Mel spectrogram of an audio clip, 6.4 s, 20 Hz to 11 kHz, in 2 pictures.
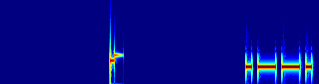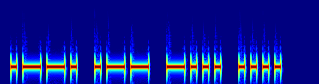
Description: Morse code, heard as a keyed tone, about 20 wpm, 700 Hz. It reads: PPWBH
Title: Code Groups - 5 Letters - 20wpm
